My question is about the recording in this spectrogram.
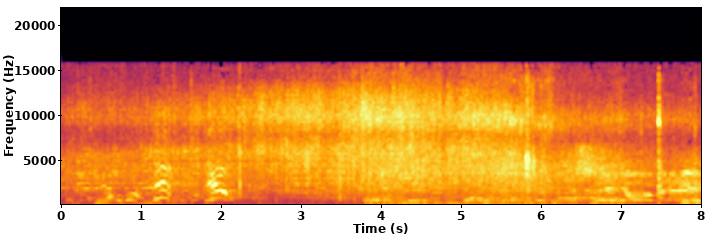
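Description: Indistinct voices of people talking and calling out, growing busier about halfway through, over an irregular low rumble of wind on the microphone.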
